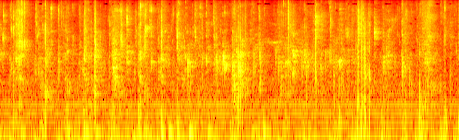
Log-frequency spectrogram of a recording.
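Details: Lucky, a two-and-a-half-year-old English Labrador Retriever, eating raw meat indoors: dense, irregular wet crunching and chewing bursts follow each other closely throughout, over a steady low electrical hum.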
